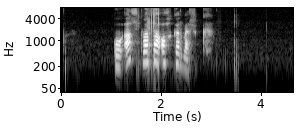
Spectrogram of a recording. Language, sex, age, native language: Icelandic, female, 40-49, Icelandic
